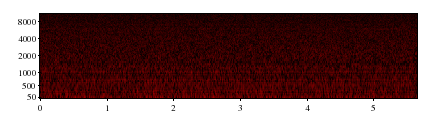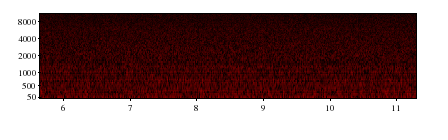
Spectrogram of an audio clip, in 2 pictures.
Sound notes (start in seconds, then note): none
